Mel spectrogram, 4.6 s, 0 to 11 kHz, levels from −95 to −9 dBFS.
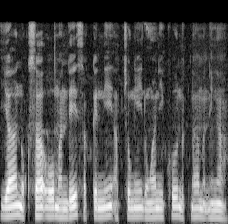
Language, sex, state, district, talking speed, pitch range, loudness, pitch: Garo, male, Meghalaya, South Garo Hills, 105 wpm, 110-130 Hz, -18 LUFS, 120 Hz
